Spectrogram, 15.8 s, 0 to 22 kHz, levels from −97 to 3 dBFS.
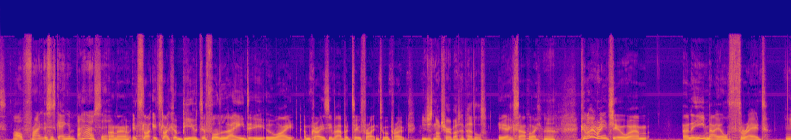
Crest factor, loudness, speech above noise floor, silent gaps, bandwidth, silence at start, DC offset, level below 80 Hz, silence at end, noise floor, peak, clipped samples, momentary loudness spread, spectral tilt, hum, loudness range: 12 dB; -22 LUFS; 21 dB; none; 17 kHz; 0 s; under 0.1%; -44 dBFS; 0 s; -43 dBFS; -10 dBFS; under 0.1%; 7 LU; -5 dB/octave; none; 2 LU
